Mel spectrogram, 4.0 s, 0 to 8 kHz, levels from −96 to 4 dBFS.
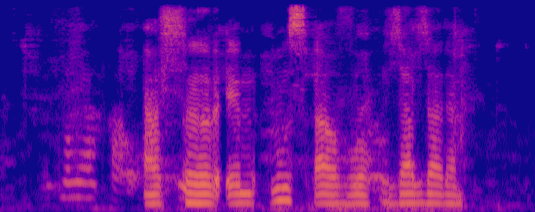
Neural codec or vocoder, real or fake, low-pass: codec, 16 kHz in and 24 kHz out, 1.1 kbps, FireRedTTS-2 codec; fake; 7.2 kHz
